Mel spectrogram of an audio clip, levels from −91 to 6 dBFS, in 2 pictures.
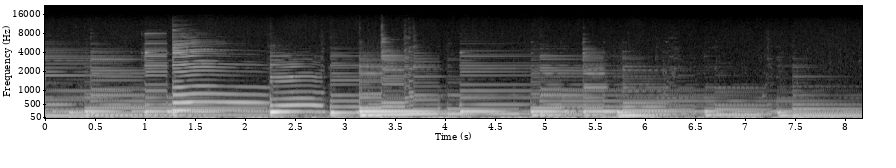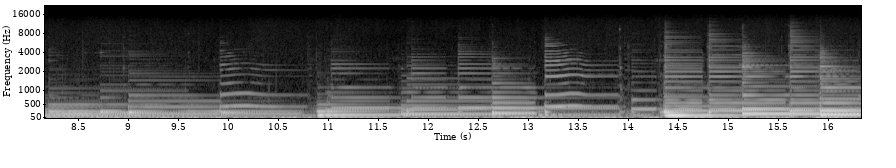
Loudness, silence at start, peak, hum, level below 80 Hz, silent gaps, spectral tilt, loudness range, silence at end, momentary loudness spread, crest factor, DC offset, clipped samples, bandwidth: -19 LUFS; 0 s; -2 dBFS; none; -40 dBFS; none; -9 dB/octave; 8 LU; 0 s; 15 LU; 16 dB; under 0.1%; under 0.1%; 9.4 kHz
